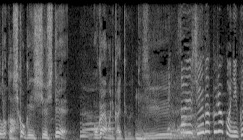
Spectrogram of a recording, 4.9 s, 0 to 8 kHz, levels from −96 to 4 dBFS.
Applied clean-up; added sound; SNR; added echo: none; none; none; none.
